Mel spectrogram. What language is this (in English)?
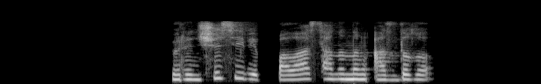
Kazakh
